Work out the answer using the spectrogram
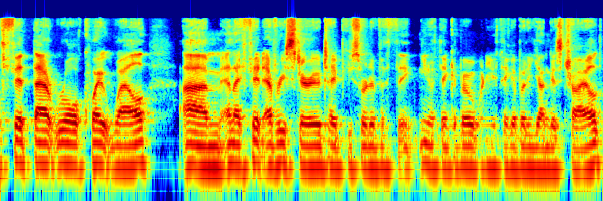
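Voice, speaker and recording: Against a quiet background, a man with an American accent talks at a very fast pace in a fairly low pitch, with hardly any pauses. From Canada, Toronto. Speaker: postdoctoral researcher. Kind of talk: podcast interview. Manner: casual, many fillers and restarts.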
